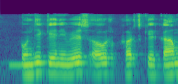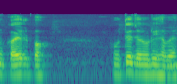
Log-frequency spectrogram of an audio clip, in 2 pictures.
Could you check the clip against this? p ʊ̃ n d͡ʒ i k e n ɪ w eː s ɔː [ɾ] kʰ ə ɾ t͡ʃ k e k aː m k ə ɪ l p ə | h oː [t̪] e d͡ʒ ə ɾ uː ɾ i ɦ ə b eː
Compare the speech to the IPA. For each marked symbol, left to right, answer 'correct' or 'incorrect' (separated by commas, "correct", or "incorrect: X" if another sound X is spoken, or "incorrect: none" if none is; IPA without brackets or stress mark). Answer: correct, correct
